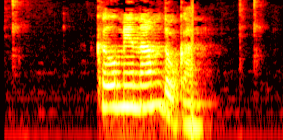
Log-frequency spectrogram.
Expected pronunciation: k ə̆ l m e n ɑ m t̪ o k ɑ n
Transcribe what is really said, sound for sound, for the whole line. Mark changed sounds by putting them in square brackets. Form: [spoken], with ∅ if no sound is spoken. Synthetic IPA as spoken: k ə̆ l m e n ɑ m [d̪] o k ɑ n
